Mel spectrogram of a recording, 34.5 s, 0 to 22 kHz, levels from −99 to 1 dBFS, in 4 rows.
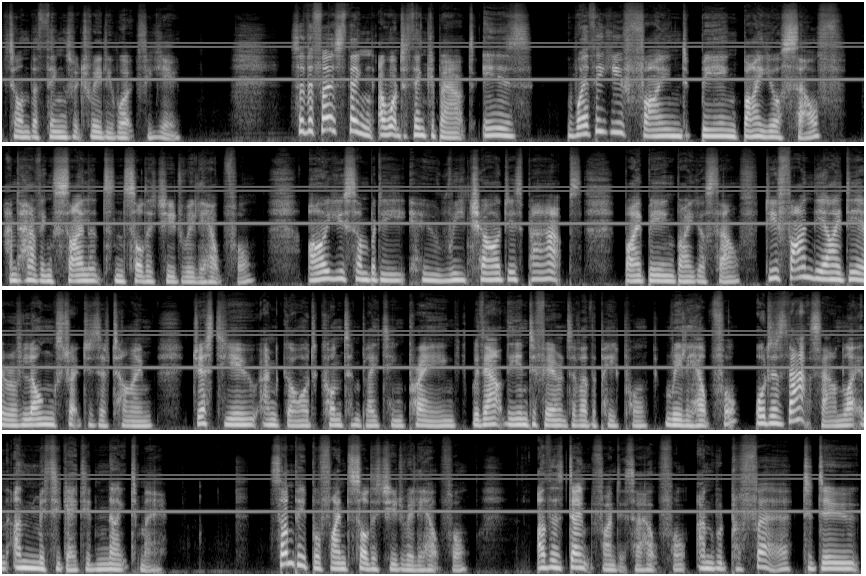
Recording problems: high-pitched whine; noticeable; throughout; 2.5 kHz, 15 dB below the speech

